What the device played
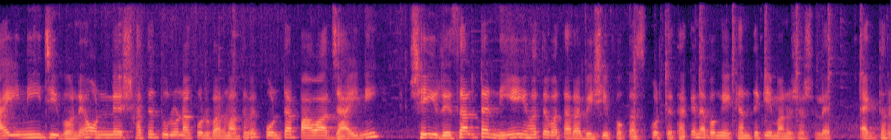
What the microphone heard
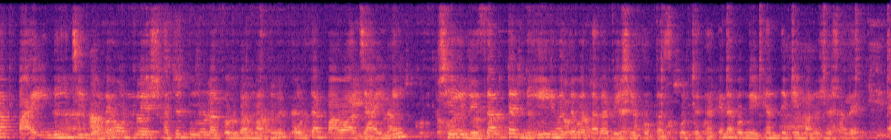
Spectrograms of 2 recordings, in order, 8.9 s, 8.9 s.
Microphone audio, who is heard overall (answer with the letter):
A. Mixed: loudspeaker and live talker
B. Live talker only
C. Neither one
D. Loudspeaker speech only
A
